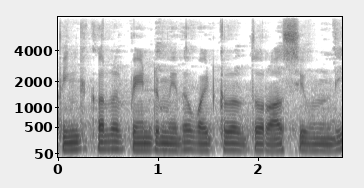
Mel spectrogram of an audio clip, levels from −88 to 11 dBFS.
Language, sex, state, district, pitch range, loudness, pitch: Telugu, male, Telangana, Hyderabad, 95-105 Hz, -19 LUFS, 100 Hz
